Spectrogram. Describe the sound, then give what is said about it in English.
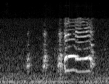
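A chicken, brought to a hotel in Puerto Rico, clucks a few short times, then lets out a longer drawn-out squawk, moderately loud over a faint background hum. “Well, sir, you cannot bring that chicken to the hotel.”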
